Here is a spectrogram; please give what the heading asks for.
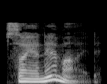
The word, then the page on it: cyanamide: British English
